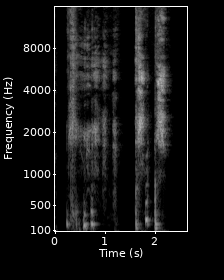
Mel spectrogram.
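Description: A smoker's cough: a harsh fit of several rough coughs, a short pause, then two more hacking coughs, loud and dry.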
